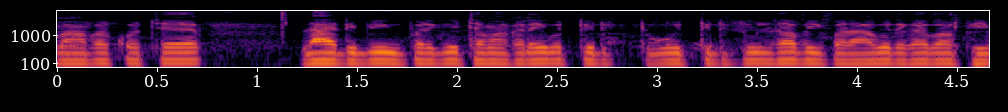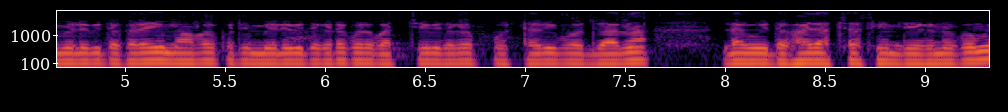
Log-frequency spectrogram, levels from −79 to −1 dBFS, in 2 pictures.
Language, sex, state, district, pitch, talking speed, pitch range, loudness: Hindi, male, Chhattisgarh, Rajnandgaon, 125 Hz, 290 wpm, 120-125 Hz, -33 LUFS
